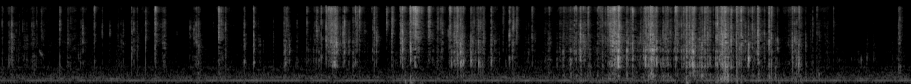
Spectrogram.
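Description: Foil wrapper of a 2020 Donruss Optic trading-card pack being torn open and crinkled by hand, a dense crackling that is loudest from about three to eight seconds in.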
